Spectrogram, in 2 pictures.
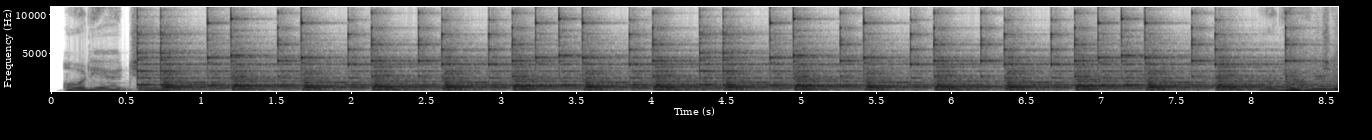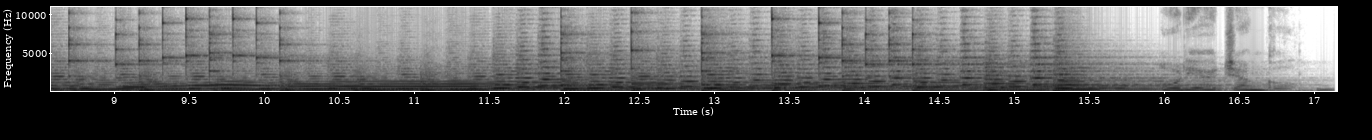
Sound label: orchestral logo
